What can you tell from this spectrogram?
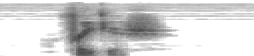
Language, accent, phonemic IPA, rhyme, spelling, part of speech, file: English, Australia, /ˈfɹiːkɪʃ/, -iːkɪʃ, freakish, adjective, En-au-freakish.ogg
- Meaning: 1. Resembling a freak 2. Strange, unusual, abnormal or bizarre 3. Capricious, unpredictable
